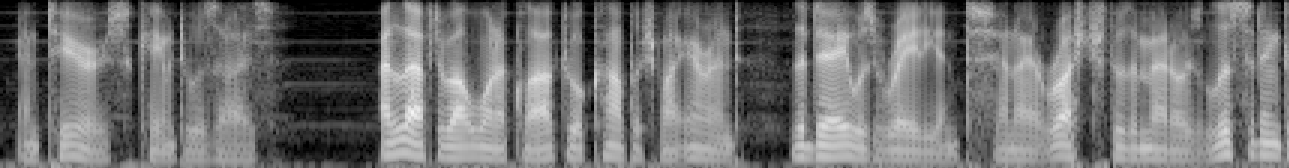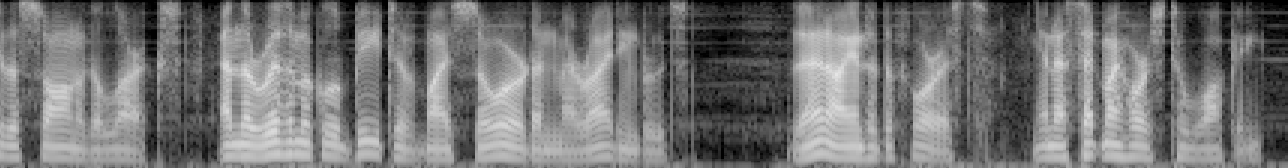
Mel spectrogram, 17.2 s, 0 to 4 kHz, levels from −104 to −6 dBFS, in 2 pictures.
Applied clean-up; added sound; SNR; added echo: neural separator model SepFormer WHAM!.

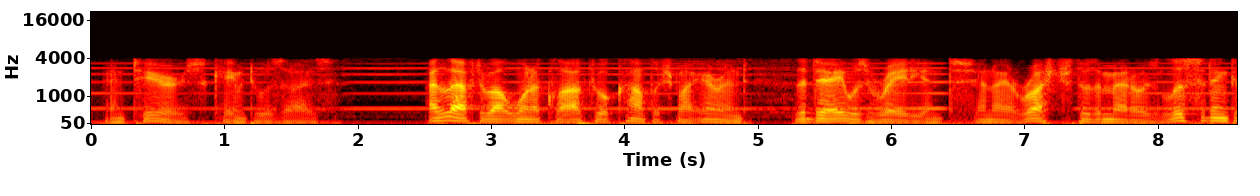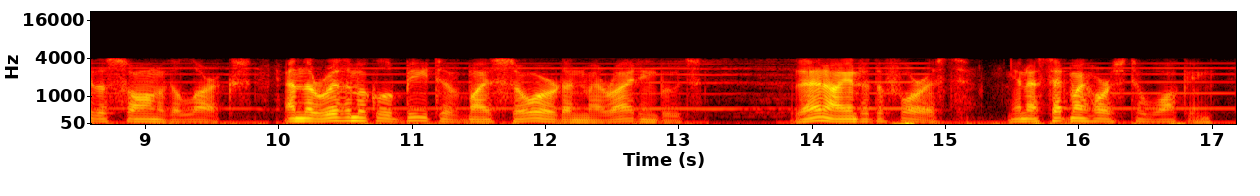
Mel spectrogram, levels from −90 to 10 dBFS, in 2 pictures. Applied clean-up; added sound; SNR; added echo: none; Bowed string instrument; 17 dB; none.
